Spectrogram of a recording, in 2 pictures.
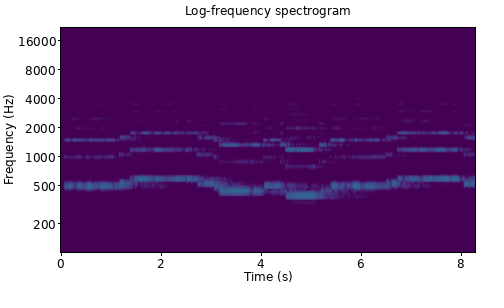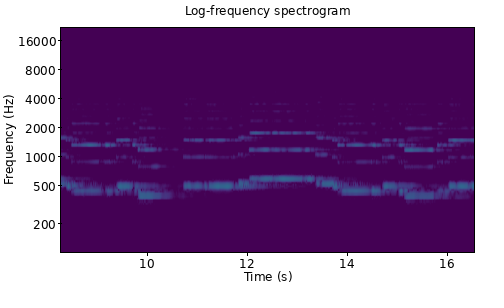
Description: Tyrol Waltz; B flat

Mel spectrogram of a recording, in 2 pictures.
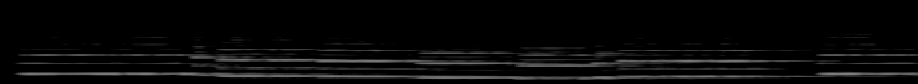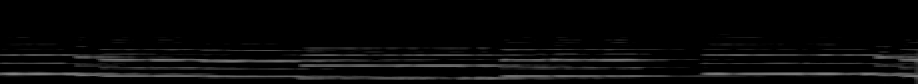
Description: Hornpipe Morpeth Rant B flat

